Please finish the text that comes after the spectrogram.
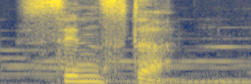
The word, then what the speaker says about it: Sinchester: Sinster. What? It's pronounced Sinster. How do you know? My cousin's from Sinster.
